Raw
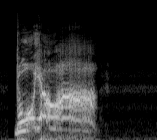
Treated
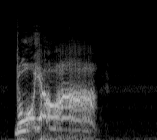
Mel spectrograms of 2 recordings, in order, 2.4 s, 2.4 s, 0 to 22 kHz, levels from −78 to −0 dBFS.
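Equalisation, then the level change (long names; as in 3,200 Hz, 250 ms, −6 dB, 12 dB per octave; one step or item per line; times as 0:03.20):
dynamic equaliser 7,300 Hz, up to −7 dB, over −43 dBFS, Q 0.75
−4.0 dB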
